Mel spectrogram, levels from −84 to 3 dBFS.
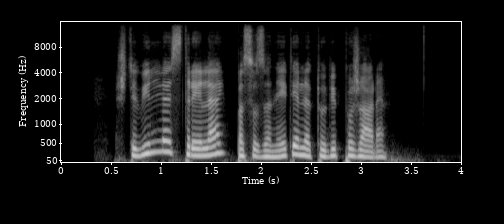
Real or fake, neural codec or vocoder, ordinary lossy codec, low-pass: fake; codec, 32 kHz, 1.9 kbps, SNAC; none; 14.4 kHz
